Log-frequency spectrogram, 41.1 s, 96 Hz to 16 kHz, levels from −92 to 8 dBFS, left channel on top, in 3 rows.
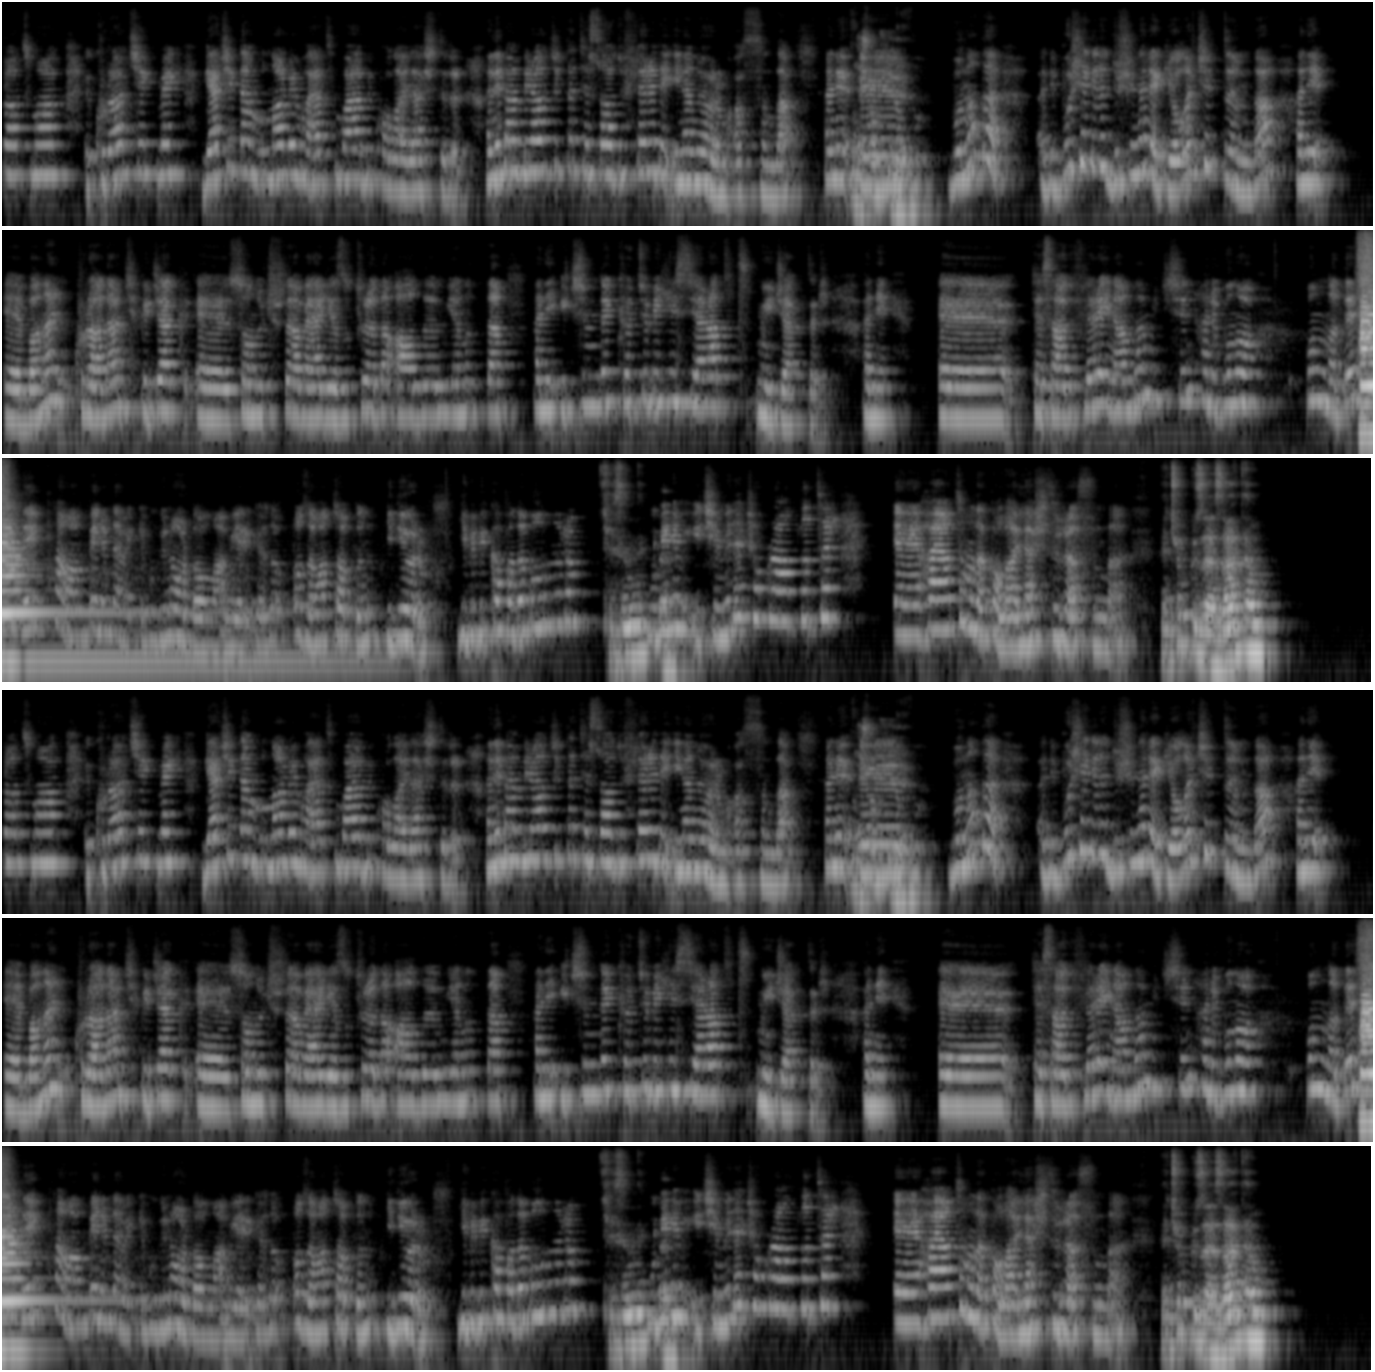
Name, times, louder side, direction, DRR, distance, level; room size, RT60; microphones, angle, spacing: voice 1, 0.0-9.2 9.5-13.2 13.7-22.7 23.0-26.4 26.7-33.2 33.8-36.0 36.3-38.7, equal, 5° left, -9 dB, 0.8 m, -36 dB
voice 2, 8.5-9.1 33.4-34.1 39.0-40.0, left 2 dB, 20° left, -4 dB, 1.5 m, -29 dB
Wind instrument woodwind instrument, 27.2-31.1, left 2 dB, 90° left, 1.1 m, -28 dB
3.8 x 3.3 x 2.8 m, 0.39 s
head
